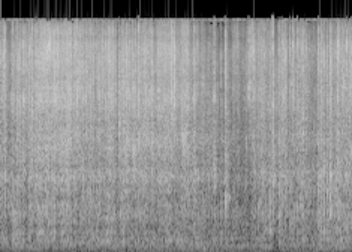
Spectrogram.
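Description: Latex modelling balloons rubbing and squeaking against each other and the hands as they are twisted and locked together, a continuous crackly rubbing with many small squeaks.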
